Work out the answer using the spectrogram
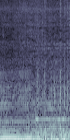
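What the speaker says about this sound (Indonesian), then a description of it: "Suara knalpot motor memecah suasana malam itu." A motorcycle engine rumbles steadily close by, its exhaust a low continuous drone with slight revving fluctuations.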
